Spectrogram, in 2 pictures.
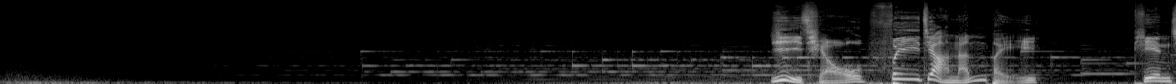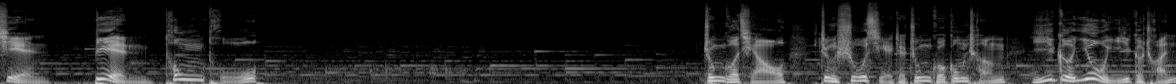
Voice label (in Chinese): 宣传片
